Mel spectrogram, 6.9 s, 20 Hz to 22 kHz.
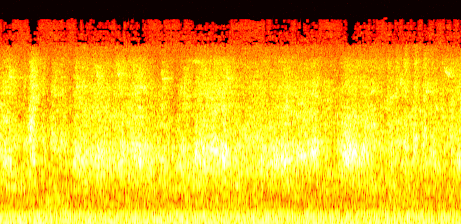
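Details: Grey herons in a dispute, 2018: a steady stream of hoarse, croaking calls with rough, noisy tone, rising and falling in loudness across seven seconds, over faint twittering and a low rumble.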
